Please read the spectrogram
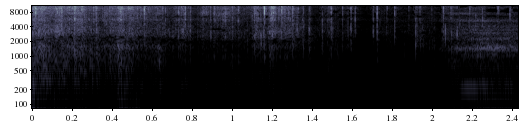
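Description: Thin plastic bags crinkling as hands rummage through a box of bagged sunglasses, loudest in the first second and then fainter.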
